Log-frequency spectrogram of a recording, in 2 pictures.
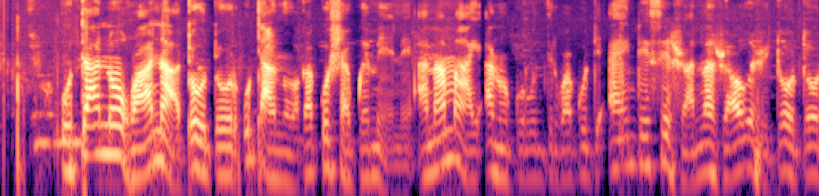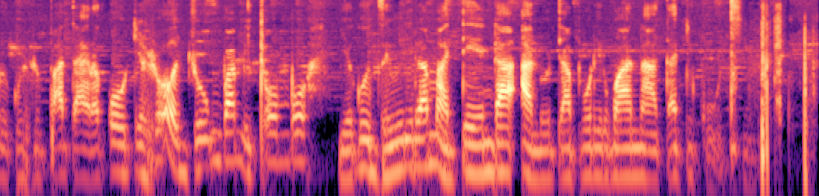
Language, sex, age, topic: Ndau, male, 18-24, health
